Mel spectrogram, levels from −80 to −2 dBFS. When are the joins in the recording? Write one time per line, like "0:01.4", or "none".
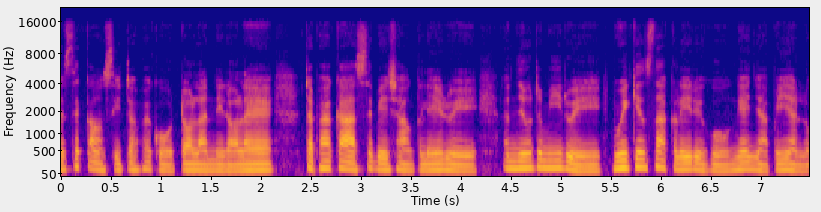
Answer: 0:05.4

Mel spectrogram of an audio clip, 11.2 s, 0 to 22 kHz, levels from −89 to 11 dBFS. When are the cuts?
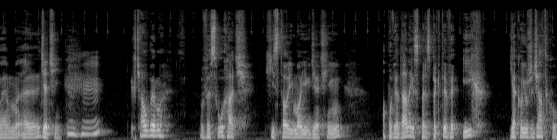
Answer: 0:02.3

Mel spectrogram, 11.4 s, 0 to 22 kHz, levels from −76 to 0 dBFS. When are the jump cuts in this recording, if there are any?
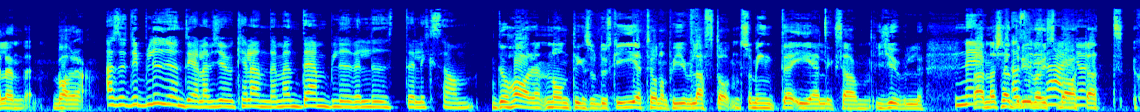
0:01.0

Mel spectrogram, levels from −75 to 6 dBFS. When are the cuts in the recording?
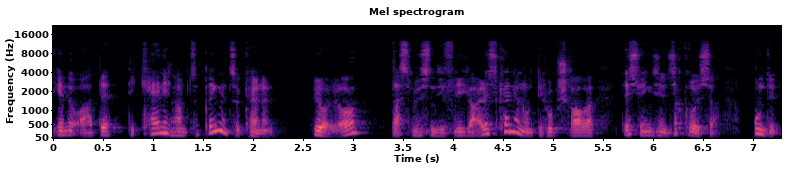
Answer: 0:01.2
0:06.2

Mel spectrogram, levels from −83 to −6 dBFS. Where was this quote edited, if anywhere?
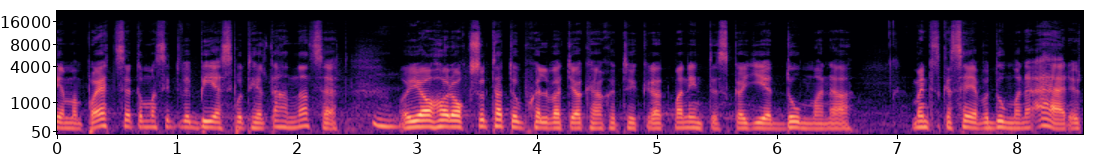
0:01.5

